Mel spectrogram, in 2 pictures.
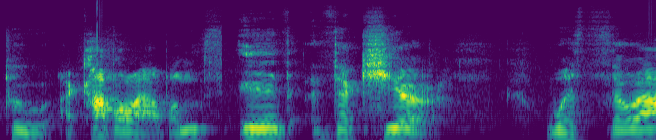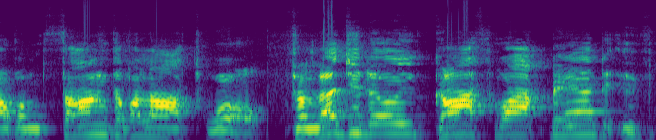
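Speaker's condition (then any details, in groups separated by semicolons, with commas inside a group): Cerebral palsy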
